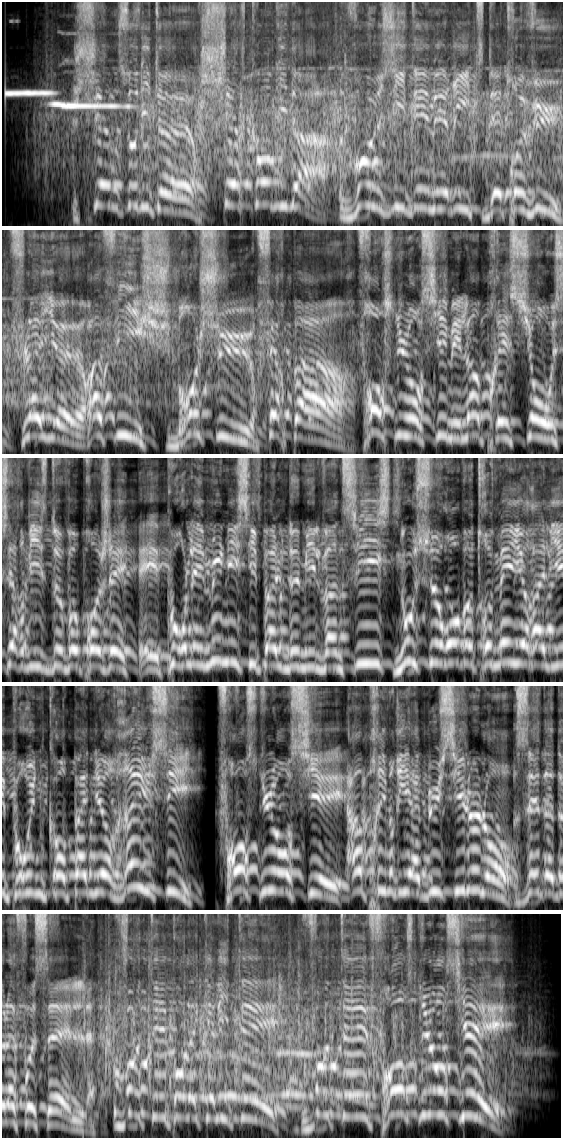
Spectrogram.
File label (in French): Voix Off Mégaphone, Radio; France Nuancier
